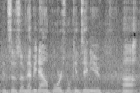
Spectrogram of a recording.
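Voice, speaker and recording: Higher-pitched American man, noisy storm weather vlog. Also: fairly even intonation, normal speed. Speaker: meteorologist. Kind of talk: casual storm-chasing weather commentary. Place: in a car, then outdoors by a wet roadside. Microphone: handheld phone at arm's length. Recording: noisy phone video with traffic and outdoor noise.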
